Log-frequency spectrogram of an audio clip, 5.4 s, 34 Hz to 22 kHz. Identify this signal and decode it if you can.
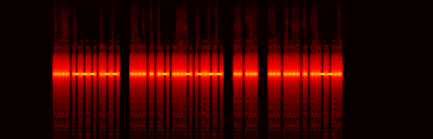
Morse code, heard as a keyed tone, about 49 wpm, 700 Hz. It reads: HOW HEAVY IS SHE?
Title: Sentences from Top 1100 Words 50wpm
